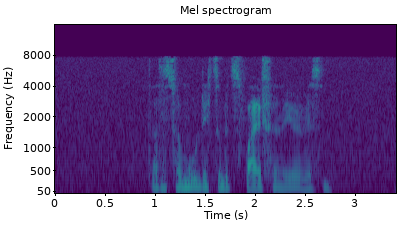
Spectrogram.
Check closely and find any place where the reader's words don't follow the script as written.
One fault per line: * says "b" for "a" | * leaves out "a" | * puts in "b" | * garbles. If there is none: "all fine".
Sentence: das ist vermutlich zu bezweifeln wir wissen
* puts in "wie"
